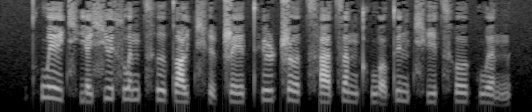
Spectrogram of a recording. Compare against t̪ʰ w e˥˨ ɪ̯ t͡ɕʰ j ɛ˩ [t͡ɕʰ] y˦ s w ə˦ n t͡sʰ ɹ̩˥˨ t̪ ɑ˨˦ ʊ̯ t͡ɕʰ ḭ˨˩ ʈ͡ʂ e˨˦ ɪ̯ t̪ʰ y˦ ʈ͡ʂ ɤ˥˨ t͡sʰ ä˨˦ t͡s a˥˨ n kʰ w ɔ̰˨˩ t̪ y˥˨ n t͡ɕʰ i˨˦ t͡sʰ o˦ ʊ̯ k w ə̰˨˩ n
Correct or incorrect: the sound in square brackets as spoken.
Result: incorrect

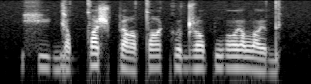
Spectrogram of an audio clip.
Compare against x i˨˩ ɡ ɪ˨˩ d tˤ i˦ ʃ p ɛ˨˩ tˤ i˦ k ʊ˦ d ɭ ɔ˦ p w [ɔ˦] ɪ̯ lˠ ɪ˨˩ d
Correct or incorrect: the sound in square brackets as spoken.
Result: correct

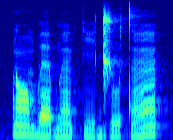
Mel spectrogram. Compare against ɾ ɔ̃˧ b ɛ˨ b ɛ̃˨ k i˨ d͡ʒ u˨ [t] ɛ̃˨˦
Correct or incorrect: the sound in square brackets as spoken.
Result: correct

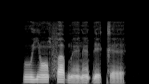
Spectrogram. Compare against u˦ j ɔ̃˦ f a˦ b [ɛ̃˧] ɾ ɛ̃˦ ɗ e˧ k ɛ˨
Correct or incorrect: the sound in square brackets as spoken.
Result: incorrect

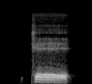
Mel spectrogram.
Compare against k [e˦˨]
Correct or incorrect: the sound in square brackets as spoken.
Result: correct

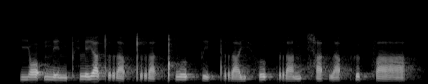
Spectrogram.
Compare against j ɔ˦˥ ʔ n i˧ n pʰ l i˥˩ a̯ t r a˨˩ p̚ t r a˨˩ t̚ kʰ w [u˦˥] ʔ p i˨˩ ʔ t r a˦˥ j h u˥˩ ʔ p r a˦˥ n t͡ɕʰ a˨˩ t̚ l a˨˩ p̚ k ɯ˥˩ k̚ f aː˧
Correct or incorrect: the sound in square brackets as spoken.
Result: correct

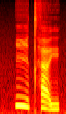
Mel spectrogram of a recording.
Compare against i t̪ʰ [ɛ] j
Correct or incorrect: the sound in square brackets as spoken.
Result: incorrect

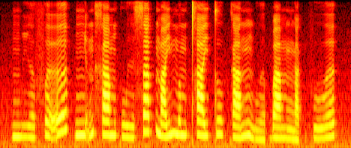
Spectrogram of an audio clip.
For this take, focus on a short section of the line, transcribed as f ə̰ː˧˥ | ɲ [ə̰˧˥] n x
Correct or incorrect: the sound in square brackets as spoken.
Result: correct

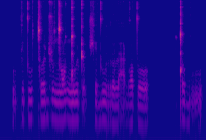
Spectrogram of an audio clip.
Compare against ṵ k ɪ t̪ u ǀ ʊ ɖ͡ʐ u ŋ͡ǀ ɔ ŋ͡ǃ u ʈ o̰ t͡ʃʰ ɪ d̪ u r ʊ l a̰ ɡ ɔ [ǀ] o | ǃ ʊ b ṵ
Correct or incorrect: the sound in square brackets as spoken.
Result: incorrect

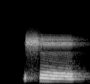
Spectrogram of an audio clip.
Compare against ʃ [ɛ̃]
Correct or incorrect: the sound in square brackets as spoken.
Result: incorrect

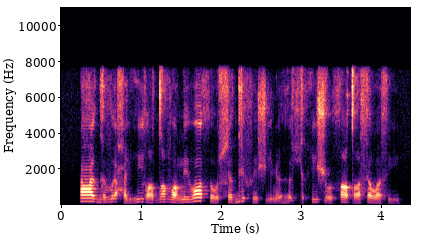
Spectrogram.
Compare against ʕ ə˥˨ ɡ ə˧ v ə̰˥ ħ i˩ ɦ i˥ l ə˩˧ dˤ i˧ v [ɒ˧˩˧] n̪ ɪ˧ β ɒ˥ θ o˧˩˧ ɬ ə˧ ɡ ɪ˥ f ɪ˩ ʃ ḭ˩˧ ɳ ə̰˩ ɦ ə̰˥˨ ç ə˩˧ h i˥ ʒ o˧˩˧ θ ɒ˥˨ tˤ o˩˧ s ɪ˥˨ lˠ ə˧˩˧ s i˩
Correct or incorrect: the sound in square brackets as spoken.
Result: correct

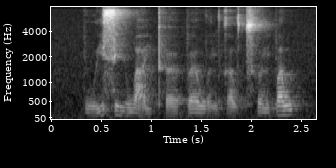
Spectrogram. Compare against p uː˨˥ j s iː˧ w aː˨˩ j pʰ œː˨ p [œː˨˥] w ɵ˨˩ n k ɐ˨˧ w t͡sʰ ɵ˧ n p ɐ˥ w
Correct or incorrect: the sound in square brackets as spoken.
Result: incorrect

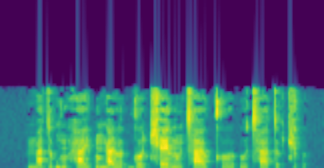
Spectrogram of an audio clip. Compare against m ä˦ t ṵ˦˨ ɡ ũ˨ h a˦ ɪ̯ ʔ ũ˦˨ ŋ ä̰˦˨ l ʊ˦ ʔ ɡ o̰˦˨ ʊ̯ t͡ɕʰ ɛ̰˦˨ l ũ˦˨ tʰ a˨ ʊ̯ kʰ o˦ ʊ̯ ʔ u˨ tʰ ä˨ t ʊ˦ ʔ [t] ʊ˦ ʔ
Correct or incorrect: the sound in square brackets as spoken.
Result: incorrect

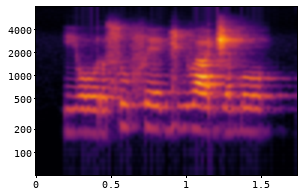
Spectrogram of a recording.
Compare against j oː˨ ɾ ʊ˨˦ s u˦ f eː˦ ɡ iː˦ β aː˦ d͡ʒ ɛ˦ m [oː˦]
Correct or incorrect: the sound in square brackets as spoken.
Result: correct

